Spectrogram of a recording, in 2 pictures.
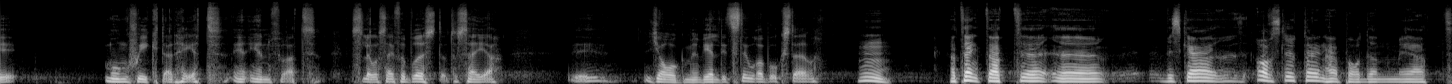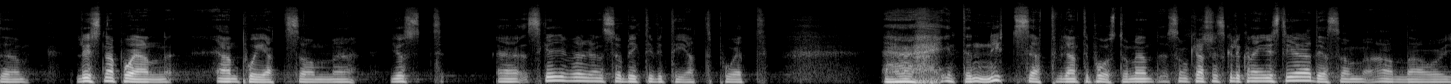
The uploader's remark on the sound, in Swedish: Inspelad på Poesimässan, Stockholms Stadsbibliotek den 23 mars 2018.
